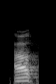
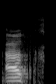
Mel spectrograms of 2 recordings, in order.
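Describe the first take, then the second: First: "ak" held, then released with a small puff; correct kaf sukun. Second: "ak" with an overlarge burst of air; too much air on kaf. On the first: Teacher showing the right kaf after the wrong one. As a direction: release the k with just a little air. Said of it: "tiupkan angin kecil". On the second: Teacher showing the wrong breathy kaf. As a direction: overblow the k on purpose. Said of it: "Jangan terlalu besar". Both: Shown as a demonstration.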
